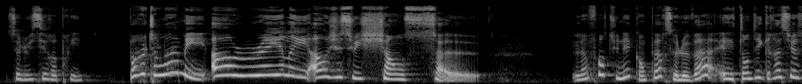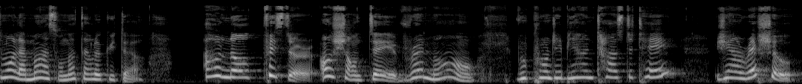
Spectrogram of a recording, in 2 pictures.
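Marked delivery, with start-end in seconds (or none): 1.3-2.1 put-on English-accented name. Englishman repeats the mayor's name, English accent. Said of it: "au fort accent anglais". 2.1-4.8 put-on high, slow delighted English-accented French. English camper delighted to meet the mayor, English accent. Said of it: "au fort accent anglais". 10.0-16.0 put-on polite Englishman's accented French, a bit higher; English accent. English camper offers the mayor tea, English accent. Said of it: "au fort accent anglais".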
